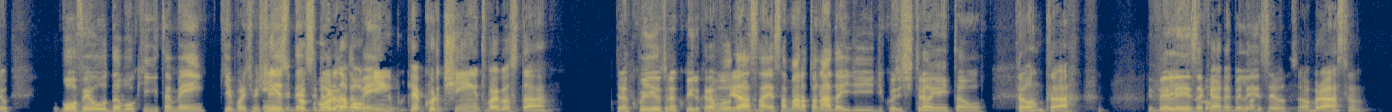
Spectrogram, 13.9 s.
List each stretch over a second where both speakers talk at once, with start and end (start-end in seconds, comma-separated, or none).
2.6-4.0, 11.5-12.8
